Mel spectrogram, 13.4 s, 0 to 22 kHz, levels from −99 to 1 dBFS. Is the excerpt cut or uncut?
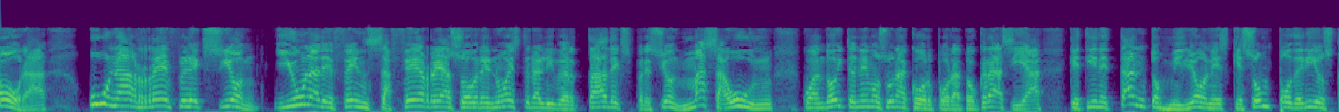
uncut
